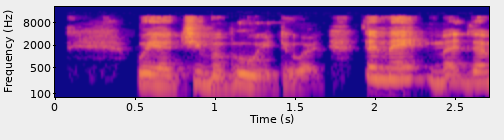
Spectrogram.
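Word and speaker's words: Cimabue: this church we had the way you pronounce his heart is chimabui we had chimabui do it they made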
